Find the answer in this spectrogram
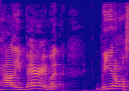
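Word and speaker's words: Halle: The way But Haley that's not spells how it's hers pronounced. here. People always say Haley like Holly Berry, but we don't say Haley Berry.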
